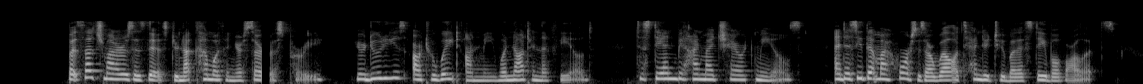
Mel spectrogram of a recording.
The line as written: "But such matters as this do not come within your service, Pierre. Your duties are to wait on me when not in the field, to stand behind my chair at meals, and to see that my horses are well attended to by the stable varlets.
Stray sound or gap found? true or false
true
